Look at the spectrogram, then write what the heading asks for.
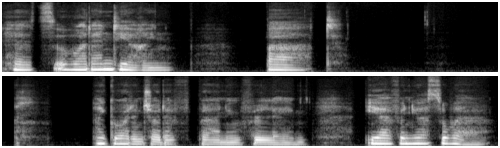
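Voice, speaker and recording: A man playing a powerful, manipulative vampire in an ASMR roleplay, theatrical and commanding, with a softly menacing, condescending manner. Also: mid-range voice, steady tone, slow, long pauses, no room sound, distant mic. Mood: coaxing. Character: powerful suave manipulative male vampire, commanding yet coaxing. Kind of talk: ASMR roleplay, scripted hypnotic monologue.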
